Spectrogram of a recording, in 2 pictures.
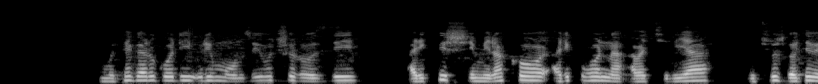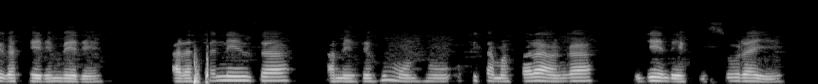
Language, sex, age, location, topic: Kinyarwanda, male, 25-35, Nyagatare, finance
